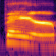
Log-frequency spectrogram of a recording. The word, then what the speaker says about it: Bexar: an actual Texan yes it's pronounced bear but spelt Bexar there we go see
